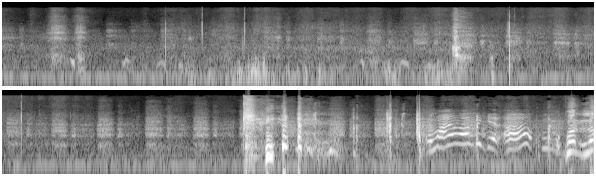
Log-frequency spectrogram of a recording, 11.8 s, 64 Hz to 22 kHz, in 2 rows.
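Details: Belgian Malinois during bite-suit training at the ik9s training facility, a woman taking a bite in the suit; quick, breathy panting bursts run throughout, ending in louder wavering whiny tones, with faint handling noise.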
